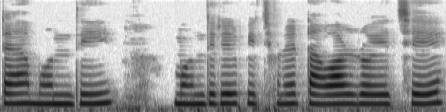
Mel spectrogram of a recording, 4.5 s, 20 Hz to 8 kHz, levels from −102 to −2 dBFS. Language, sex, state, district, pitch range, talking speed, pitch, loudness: Bengali, female, West Bengal, Cooch Behar, 250-260 Hz, 80 wpm, 255 Hz, -16 LUFS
